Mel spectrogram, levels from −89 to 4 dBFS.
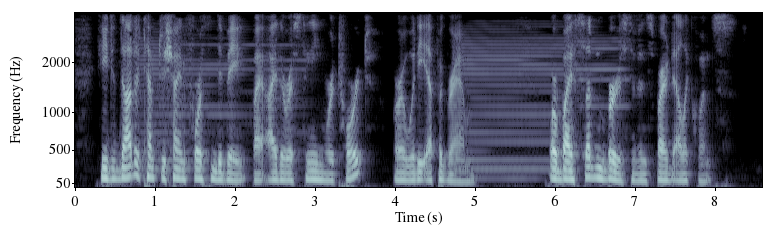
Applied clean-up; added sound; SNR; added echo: classical method log-MMSE.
